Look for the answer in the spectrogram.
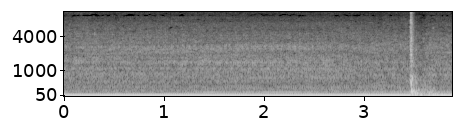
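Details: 2005 Chevrolet Silverado 2500HD 4x4 automatic, 6.6 Duramax diesel, 20,000 original miles: after a quick, easy start, a smooth, quiet idle with an even low rumble and one brief click near the end. Normal idle.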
